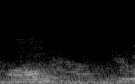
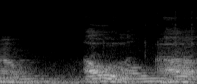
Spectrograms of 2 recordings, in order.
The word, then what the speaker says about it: Aum: There are 18 different ways of saying it. 18. What are those that you know at least chanted differently? I only know Om and Aum.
